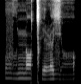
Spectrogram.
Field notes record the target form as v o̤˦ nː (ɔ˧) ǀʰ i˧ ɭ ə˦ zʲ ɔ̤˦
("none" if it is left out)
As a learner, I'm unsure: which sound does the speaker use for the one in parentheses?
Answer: ɔ˦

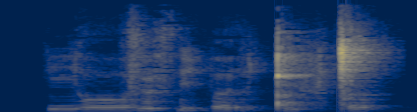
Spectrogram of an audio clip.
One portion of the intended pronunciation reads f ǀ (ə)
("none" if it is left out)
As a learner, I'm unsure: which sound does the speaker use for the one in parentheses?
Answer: ə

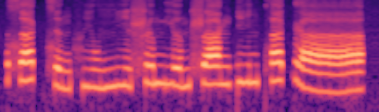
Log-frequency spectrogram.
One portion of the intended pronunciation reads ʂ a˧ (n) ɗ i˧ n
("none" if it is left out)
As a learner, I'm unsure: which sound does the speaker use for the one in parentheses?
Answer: ŋ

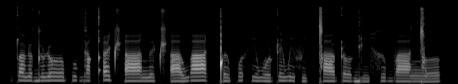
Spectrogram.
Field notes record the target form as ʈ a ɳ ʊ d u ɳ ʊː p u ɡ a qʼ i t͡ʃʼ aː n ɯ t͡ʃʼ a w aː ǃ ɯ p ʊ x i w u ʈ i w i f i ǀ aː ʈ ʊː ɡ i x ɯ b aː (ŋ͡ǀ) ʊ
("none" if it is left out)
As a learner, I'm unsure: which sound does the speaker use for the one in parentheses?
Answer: ŋ͡ǀ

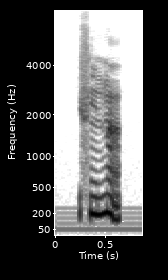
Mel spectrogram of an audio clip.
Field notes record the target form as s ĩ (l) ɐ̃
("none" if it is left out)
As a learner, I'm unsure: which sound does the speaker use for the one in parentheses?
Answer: n̪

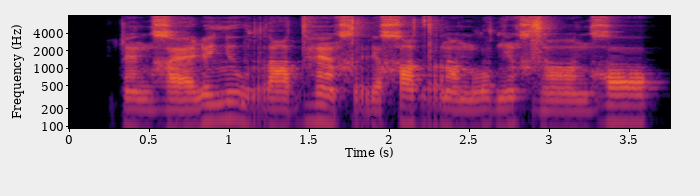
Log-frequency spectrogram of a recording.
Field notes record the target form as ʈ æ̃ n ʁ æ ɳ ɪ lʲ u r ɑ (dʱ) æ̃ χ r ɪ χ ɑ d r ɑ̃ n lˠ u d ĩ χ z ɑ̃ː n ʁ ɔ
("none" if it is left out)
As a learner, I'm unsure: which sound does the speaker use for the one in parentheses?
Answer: dʱ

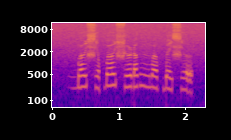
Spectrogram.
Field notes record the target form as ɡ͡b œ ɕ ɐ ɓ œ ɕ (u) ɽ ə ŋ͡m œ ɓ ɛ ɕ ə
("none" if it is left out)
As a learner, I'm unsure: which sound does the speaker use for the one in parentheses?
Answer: ʏ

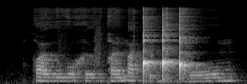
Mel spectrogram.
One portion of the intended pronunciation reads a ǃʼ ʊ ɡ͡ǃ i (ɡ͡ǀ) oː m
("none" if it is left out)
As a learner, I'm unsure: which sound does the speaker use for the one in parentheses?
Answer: ɡ͡ǃ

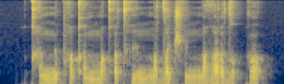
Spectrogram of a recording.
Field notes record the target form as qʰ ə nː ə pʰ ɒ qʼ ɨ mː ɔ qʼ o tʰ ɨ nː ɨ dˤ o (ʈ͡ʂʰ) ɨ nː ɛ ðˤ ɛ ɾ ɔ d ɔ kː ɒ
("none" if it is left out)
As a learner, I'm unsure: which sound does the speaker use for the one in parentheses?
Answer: t͡ʃʰ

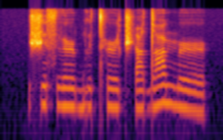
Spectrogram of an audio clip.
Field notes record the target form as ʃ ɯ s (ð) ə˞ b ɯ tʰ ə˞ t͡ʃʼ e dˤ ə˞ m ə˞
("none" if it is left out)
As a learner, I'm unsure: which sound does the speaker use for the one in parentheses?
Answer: ð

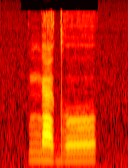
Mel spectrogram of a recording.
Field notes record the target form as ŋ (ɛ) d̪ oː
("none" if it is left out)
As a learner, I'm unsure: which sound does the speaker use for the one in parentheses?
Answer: æ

